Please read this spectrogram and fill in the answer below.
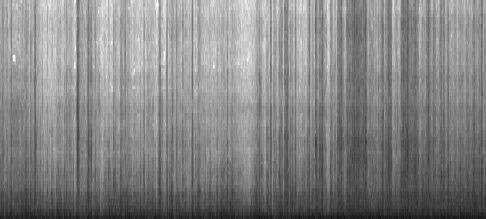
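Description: Strong wind buffeting the microphone over the rumble of heavy storm surf breaking and foaming over rocks. The noise swells louder and hissier a little past halfway.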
